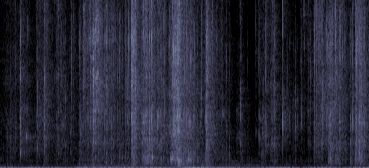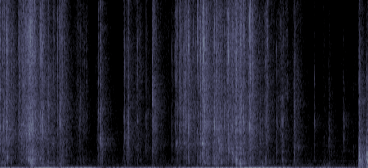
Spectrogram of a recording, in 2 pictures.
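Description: Foil wrappers crinkle and tear as packs are ripped open.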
